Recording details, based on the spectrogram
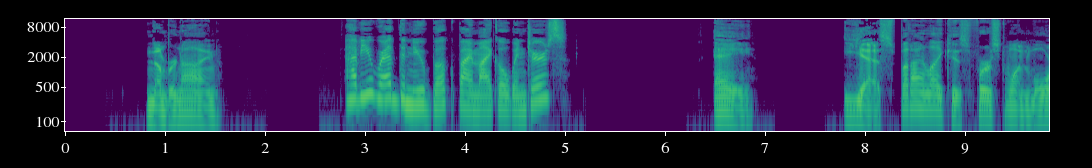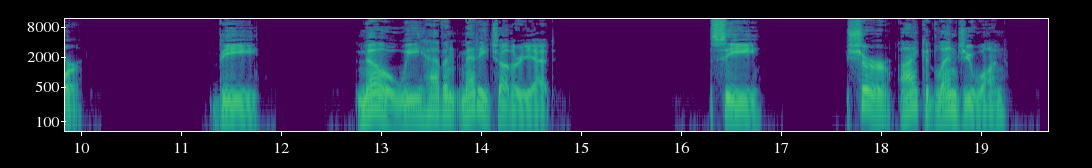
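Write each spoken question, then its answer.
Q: Have you read the new book by Michael Winters?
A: A: Yes, but I like his first one more.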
